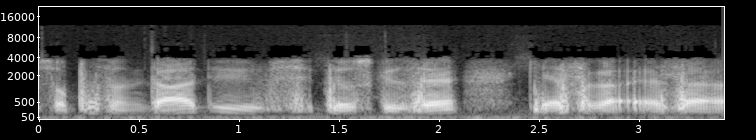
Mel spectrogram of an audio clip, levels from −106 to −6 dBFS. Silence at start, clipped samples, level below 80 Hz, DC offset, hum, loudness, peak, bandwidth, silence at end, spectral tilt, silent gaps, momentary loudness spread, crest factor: 0 s; under 0.1%; -54 dBFS; under 0.1%; none; -22 LUFS; -6 dBFS; 4.4 kHz; 0 s; -6.5 dB/octave; none; 10 LU; 16 dB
